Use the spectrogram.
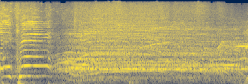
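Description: A crowd at the Presse Club in France shouts 'ouais' (yeah) together in response to a host asking if they are doing well: one sustained, loud collective cry, a dense roar of many voices that holds steady for several seconds.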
